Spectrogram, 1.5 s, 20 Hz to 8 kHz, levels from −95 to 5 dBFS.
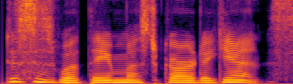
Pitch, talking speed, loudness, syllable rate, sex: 200 Hz, 285 wpm, -14 LUFS, 5.6 syllables/s, female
